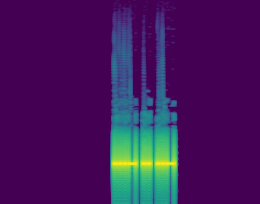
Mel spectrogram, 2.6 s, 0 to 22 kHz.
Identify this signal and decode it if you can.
Morse code, heard as a keyed tone, about 50 wpm, 700 Hz. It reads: VIU
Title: Three Challenging Letter-Number Combinations 50wpm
